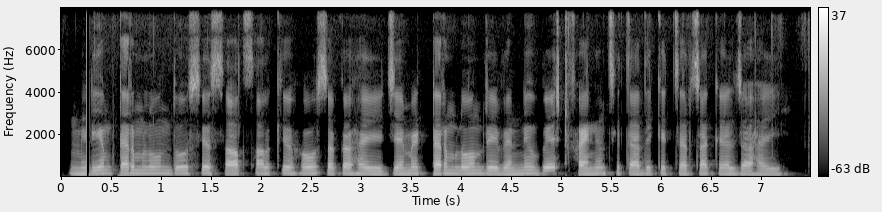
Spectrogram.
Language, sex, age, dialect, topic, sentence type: Magahi, male, 25-30, Central/Standard, agriculture, statement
